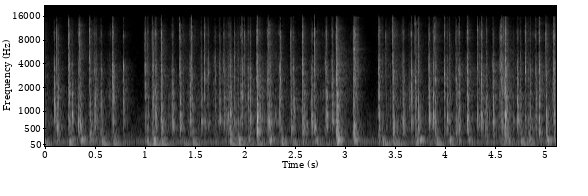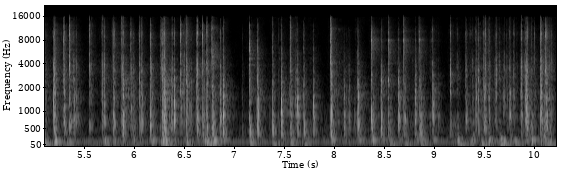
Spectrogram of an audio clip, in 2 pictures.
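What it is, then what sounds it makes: Plastic keyboard with round keycaps being typed on. Fingertips type steadily on an Ajazz 308I, a compact hollow plastic keyboard with round retro typewriter-style keycaps. It gives a fast stream of short, bright plastic clicks and clacks with a few brief pauses, and each keystroke stops almost at once.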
